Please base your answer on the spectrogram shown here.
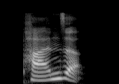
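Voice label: "pan2 zi5", Chinese; HSK; HSK3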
